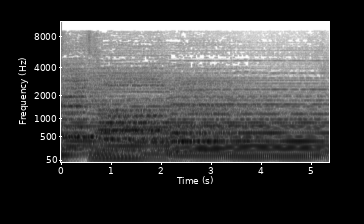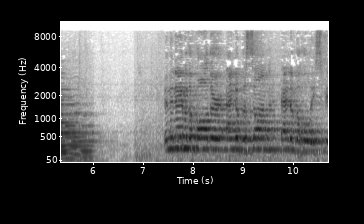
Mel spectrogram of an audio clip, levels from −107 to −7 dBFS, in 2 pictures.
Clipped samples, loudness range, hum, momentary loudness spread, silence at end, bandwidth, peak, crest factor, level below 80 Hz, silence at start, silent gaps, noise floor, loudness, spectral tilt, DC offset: under 0.1%; 9 LU; none; 10 LU; 0 s; 9.6 kHz; -4 dBFS; 14 dB; -36 dBFS; 0 s; none; -59 dBFS; -18 LUFS; -7.5 dB/octave; under 0.1%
